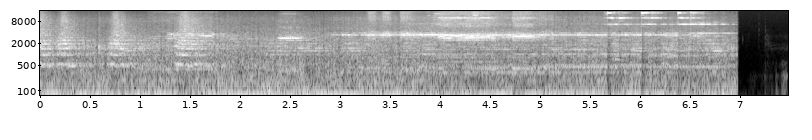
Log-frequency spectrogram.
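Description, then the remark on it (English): Many car horns honk and blare over one another in a loud, unbroken tangle of noise from a traffic jam where cars are stuck for three hours, with a low engine rumble underneath, then cut off abruptly into silence. “Og når man sidder fast i trafikken i 3 timer, så lyder det sådan her.”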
